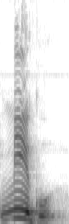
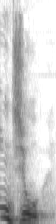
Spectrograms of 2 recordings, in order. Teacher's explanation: a mas o i não foi nasalizado diferente de índio que o som do I sai pelo nariz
